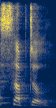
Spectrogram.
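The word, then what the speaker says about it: subtle: First है सबटल, B pronounce नहीं होगा।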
